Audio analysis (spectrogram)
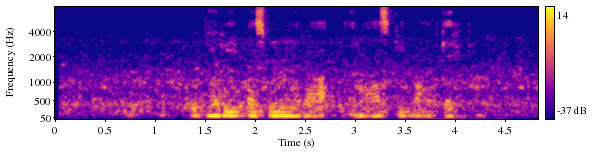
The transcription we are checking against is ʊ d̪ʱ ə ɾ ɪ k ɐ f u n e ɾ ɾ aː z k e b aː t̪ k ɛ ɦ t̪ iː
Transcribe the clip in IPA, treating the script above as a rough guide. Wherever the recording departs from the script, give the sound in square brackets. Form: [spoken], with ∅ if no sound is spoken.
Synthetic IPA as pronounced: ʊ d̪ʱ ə ɾ [i] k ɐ [s] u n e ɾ ɾ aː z k [i] b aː t̪ k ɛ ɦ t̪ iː

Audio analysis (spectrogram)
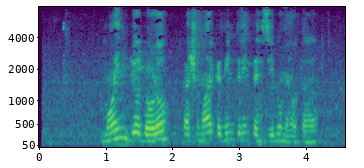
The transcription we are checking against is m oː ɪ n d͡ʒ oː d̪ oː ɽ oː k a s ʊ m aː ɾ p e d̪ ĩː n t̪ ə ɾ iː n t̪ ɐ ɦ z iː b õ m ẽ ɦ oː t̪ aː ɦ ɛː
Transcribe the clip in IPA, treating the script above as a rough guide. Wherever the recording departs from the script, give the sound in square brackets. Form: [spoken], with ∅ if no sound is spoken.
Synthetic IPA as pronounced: m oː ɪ n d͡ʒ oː d̪ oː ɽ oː k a [ʃ] ʊ m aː ɾ [k] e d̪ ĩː n t̪ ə ɾ iː n t̪ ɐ ɦ z iː b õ m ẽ ɦ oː t̪ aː ɦ ɛː

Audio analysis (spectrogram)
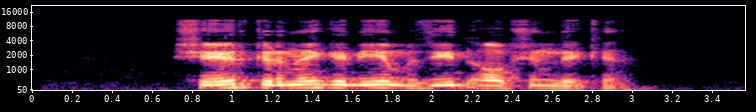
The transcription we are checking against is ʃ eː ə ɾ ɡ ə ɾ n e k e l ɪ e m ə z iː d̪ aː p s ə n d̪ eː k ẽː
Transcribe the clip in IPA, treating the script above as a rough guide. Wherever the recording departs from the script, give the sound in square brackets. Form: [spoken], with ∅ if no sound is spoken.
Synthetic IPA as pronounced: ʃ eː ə ɾ [k] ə ɾ n e k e l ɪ e m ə z iː d̪ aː p [ʃ] ə n d̪ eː [kʰ] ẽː

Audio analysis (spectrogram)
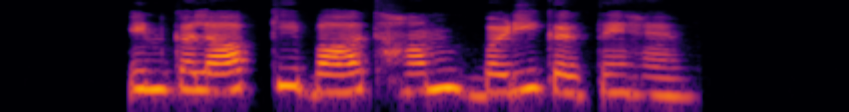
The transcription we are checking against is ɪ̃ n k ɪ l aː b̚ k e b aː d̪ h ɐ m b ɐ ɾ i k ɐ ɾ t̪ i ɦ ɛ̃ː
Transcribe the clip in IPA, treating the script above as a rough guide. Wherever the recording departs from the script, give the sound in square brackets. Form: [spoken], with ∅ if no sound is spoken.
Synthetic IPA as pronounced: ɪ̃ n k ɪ l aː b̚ k [i] b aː [t̪] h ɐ m b ɐ [ɽ] i k ɐ ɾ t̪ [e] ɦ ɛ̃ː

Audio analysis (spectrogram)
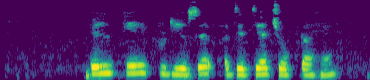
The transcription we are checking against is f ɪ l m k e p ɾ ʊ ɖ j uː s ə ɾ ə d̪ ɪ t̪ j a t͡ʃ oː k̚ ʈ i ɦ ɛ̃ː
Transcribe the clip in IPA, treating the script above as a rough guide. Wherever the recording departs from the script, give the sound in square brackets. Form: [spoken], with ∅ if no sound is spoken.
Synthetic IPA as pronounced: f ɪ l m k e p ɾ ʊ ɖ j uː s ə ɾ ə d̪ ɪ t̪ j a t͡ʃ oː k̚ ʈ [a] ɦ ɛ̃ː

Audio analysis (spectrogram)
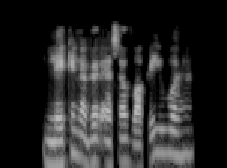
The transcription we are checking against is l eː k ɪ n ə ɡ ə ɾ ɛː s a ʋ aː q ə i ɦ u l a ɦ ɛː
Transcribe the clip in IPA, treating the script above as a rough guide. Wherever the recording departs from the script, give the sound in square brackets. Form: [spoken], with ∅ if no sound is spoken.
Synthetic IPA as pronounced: l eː k ɪ n [ɐ] ɡ ə ɾ ɛː s a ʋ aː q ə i ɦ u [∅] a ɦ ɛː

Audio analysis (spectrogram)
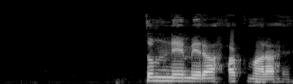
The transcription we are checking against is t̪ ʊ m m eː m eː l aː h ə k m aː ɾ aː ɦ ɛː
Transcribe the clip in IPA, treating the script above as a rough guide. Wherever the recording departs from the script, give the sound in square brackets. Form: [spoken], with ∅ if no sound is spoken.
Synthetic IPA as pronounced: t̪ ʊ m [n] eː m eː [ɾ] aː h ə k m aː ɾ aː ɦ ɛː

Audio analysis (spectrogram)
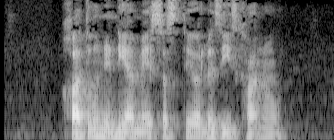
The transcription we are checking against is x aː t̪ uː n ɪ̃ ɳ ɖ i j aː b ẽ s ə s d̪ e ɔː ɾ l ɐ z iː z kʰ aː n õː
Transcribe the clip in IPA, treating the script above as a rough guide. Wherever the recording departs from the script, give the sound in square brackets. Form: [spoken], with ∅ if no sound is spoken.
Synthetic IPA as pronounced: x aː t̪ uː n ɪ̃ ɳ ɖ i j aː [m] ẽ s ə s [t̪] e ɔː ɾ l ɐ z iː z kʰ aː n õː

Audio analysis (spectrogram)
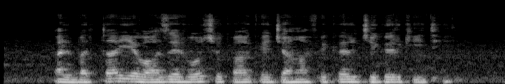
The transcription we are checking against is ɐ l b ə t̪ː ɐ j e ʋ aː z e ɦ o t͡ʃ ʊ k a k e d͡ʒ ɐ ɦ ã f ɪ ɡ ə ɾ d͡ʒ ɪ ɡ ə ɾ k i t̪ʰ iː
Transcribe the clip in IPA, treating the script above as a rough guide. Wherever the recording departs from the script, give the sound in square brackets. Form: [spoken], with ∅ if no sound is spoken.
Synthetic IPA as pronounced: ɐ l b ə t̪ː [a] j e ʋ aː z e ɦ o t͡ʃ ʊ k a k e d͡ʒ ɐ ɦ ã f ɪ [k] ə ɾ d͡ʒ ɪ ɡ ə ɾ k i t̪ʰ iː

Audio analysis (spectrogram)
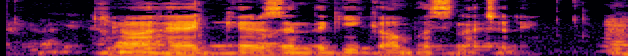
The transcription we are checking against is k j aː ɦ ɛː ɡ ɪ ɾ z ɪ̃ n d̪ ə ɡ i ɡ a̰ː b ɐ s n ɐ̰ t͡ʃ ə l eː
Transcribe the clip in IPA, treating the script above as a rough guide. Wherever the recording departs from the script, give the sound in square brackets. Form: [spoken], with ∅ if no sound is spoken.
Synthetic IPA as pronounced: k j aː ɦ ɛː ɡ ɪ ɾ z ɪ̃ n d̪ ə ɡ i [k] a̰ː b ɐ s n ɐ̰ t͡ʃ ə l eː

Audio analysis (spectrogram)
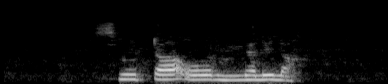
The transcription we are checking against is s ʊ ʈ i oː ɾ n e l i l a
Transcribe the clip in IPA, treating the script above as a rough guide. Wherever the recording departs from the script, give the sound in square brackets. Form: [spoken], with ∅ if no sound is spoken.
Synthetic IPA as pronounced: s [u] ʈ [a] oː ɾ [m] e l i l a

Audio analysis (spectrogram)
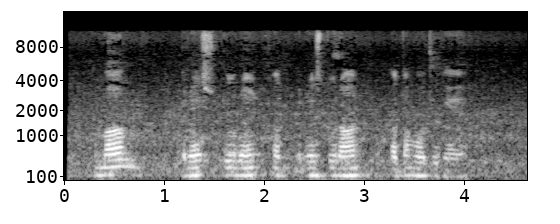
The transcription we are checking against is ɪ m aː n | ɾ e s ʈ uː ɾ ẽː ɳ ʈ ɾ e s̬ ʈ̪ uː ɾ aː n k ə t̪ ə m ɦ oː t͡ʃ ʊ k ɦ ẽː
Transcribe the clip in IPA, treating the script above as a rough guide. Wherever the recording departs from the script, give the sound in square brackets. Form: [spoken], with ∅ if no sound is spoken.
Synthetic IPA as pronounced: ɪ m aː [m] | ɾ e s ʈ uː ɾ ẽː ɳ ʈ ɾ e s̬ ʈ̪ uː ɾ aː n [x] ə t̪ ə m ɦ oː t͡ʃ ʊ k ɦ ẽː

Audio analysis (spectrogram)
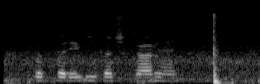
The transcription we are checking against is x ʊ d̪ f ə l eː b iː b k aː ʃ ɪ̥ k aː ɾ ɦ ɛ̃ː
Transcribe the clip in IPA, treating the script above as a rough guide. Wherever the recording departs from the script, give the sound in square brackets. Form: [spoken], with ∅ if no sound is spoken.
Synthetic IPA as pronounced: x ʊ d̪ f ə [ɾ] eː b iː [∅] k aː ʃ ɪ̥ k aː ɾ ɦ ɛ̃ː

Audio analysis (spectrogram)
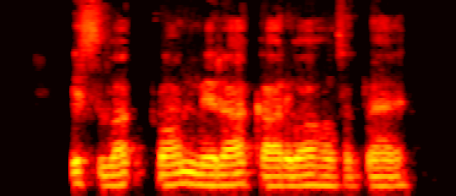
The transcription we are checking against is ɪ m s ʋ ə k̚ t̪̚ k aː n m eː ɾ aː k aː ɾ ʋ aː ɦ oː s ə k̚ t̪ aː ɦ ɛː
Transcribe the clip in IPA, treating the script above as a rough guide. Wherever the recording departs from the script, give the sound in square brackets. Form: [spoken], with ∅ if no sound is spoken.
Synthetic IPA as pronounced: ɪ [∅] s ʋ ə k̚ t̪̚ k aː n m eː ɾ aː k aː ɾ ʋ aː ɦ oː s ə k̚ t̪ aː ɦ ɛː

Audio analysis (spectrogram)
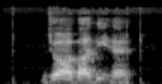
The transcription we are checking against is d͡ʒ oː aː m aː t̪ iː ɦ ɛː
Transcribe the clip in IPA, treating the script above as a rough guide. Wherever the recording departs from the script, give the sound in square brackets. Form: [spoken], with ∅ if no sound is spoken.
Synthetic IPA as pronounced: d͡ʒ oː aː [b] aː [d̪] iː ɦ ɛː

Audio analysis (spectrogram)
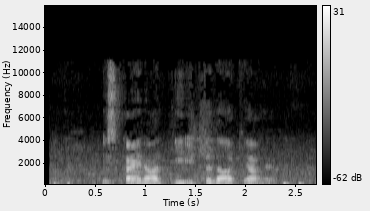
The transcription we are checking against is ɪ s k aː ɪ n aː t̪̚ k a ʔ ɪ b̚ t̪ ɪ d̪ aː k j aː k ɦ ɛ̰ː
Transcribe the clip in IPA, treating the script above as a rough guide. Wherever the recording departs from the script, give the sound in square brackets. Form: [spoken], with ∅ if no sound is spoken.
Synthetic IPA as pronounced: ɪ s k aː ɪ n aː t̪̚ k [i] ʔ ɪ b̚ t̪ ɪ d̪ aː k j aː [∅] ɦ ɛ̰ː

